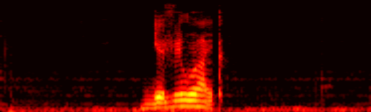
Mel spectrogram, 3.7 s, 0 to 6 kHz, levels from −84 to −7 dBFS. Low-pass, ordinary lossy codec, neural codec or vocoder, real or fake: 5.4 kHz; none; codec, 16 kHz in and 24 kHz out, 0.6 kbps, FireRedTTS-2 codec; fake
